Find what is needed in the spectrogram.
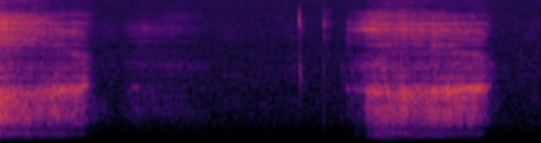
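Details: Adult man (father) sleeping, recorded up close to his face: two long, rough snoring breaths separated by a quiet exhale. Snoring.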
